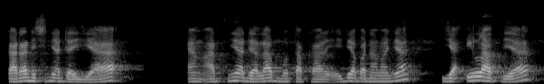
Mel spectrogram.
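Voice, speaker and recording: A middle-aged man teaching Quran recitation in a live-streamed lesson, patiently explaining rules and modeling the verses in slow, drawn-out chanting. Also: medium pitch. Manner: explains patiently, repeating key terms.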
